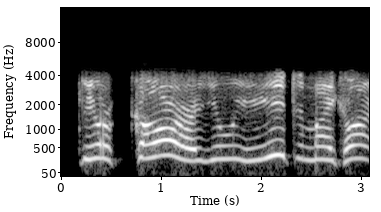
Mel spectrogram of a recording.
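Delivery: put-on thick Danish accent, very high-pitched, drawn out. Retelling what a woman said to the speaker after a car crash, heavy Danish accent. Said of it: "it sounded like a Danish accent".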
